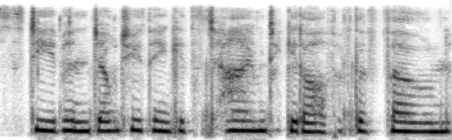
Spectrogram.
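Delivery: put-on voice, near whisper. Voicing Claudia asking Stephen to get off the phone: almost whispered Claudia voice. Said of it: "You gotta whisper it almost".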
